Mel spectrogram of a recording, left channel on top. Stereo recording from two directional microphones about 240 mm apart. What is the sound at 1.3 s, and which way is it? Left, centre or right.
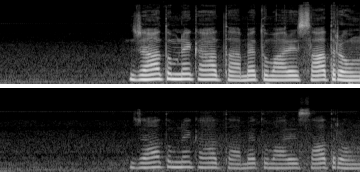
Speech, left.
